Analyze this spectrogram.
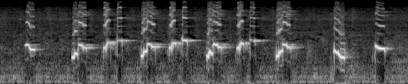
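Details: Yellow-vented bulbul in a fighting-style lure recording, long 'ropel' delivery meant to provoke other bulbuls into singing: a fast run of bubbly, sharply bent notes, about three per second, with faint low hum behind.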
